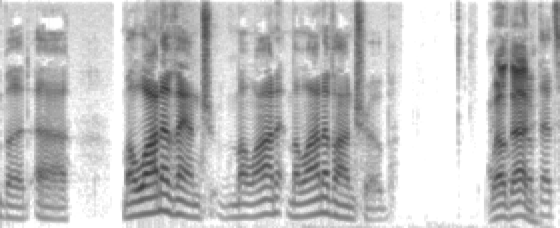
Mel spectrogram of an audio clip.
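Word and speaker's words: Milana Vayntrub: butcher her name but uh moana ventr milan milana von trobe well done that's how you say it i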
